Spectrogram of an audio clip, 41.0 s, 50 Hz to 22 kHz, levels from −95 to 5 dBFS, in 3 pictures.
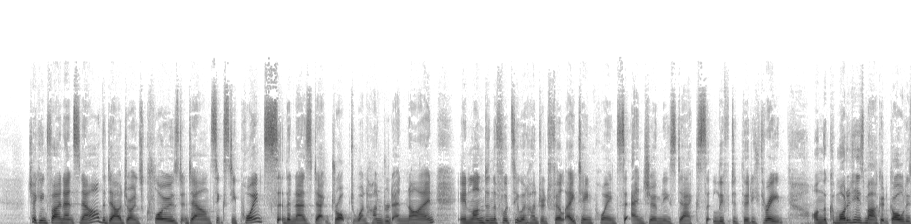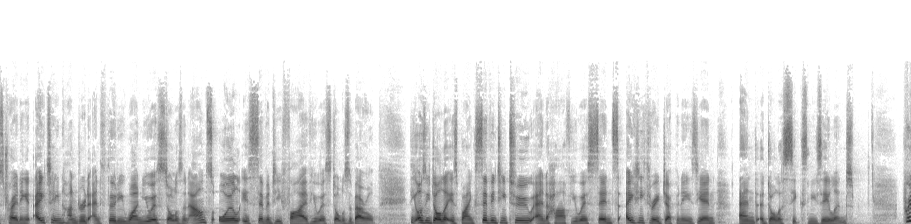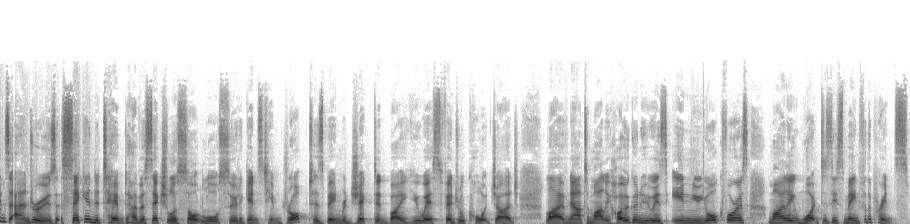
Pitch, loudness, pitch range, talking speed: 185 Hz, -20 LUFS, 165-205 Hz, 155 wpm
